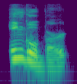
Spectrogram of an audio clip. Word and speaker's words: Engelbert: All right, let's let's start let's start with the the commissioner and Cat Cathy Engelbert, that's that's how you pronounce it.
